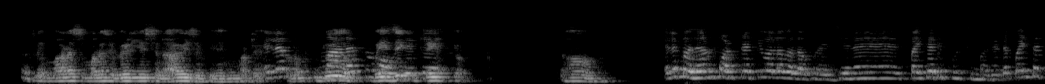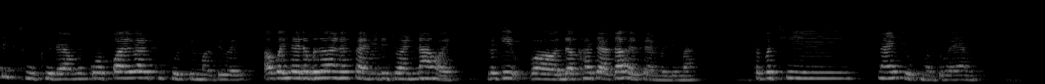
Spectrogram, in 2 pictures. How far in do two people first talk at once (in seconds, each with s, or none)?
2.6 s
